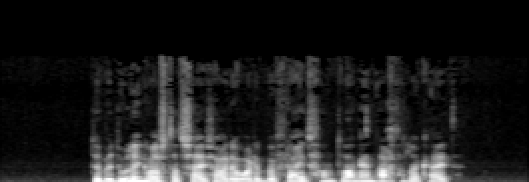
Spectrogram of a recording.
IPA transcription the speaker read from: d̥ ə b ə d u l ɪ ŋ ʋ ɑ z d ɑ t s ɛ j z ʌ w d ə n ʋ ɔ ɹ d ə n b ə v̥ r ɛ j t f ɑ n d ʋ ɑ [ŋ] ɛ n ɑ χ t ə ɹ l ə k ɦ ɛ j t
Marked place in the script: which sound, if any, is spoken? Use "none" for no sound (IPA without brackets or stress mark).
ŋ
